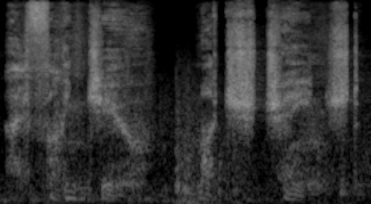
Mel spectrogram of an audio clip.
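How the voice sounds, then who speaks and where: A man's voice: lowish voice, drawn-out words, noisy background. A British man playing a dutiful, troubled young warrior prince in a fantasy video game, formal and restrained in his wording. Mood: troubled, pleading.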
